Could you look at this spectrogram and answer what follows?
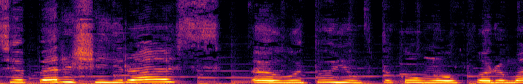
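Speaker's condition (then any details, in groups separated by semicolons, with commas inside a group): Cerebral palsy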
